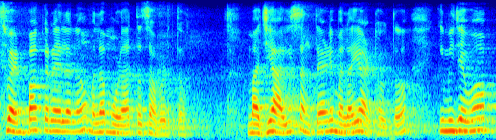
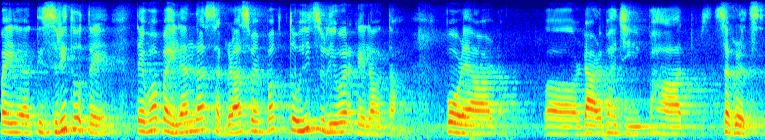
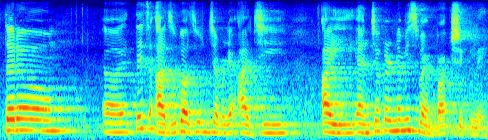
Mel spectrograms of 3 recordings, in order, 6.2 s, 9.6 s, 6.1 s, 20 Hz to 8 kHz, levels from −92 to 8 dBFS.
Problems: constant background noise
